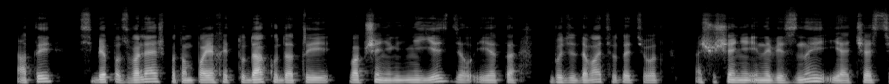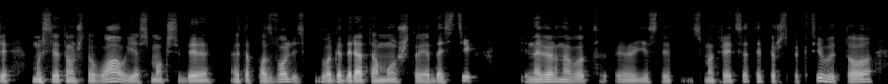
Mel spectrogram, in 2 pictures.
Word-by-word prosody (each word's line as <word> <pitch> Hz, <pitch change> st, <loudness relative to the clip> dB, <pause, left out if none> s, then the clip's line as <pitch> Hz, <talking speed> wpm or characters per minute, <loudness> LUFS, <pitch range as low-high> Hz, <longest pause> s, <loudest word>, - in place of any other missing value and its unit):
а 100 Hz, -, +1 dB
ты 135 Hz, +7 st, 0 dB, 0.2 s
себе 115 Hz, +2 st, +3 dB
позволяешь 110 Hz, +6 st, +2 dB
потом 100 Hz, -1 st, -1 dB
поехать 105 Hz, +1 st, +3 dB
туда, 105 Hz, +1 st, +6 dB
куда 105 Hz, -3 st, +1 dB
ты 105 Hz, 0 st, 0 dB
вообще 105 Hz, +1 st, +4 dB
не 95 Hz, -1 st, +1 dB
не 100 Hz, +1 st, +1 dB
ездил, 110 Hz, -1 st, 0 dB
и 105 Hz, -, -7 dB
это 100 Hz, 0 st, 0 dB, 0.3 s
будет 100 Hz, -2 st, -1 dB
давать 110 Hz, +4 st, +1 dB
вот 105 Hz, -1 st, -7 dB
эти 100 Hz, 0 st, -1 dB
вот 100 Hz, 0 st, -2 dB, 0.3 s
ощущения 100 Hz, -2 st, +2 dB
и -, -, +1 dB
новизны, 100 Hz, +7 st, +2 dB
и 100 Hz, -7 st, -1 dB
отчасти 100 Hz, +2 st, 0 dB, 0.2 s
мысли 105 Hz, -1 st, 0 dB
о -, -, +3 dB
том, 105 Hz, 0 st, 0 dB
что: 100 Hz, -1 st, -3 dB
"Вау, 130 Hz, +5 st, +3 dB
я 90 Hz, 0 st, 0 dB
смог 100 Hz, +2 st, -4 dB
себе 100 Hz, 0 st, 0 dB, 0.2 s
это 100 Hz, 0 st, -2 dB
позволить 100 Hz, +2 st, -2 dB
благодаря 100 Hz, 0 st, +3 dB
тому, 100 Hz, +1 st, -1 dB
что 95 Hz, -, -5 dB
я 90 Hz, 0 st, +1 dB
достиг". 100 Hz, +1 st, -3 dB, 0.4 s
И, -, -, -12 dB
наверно, 105 Hz, 0 st, +2 dB
вот, 100 Hz, 0 st, -3 dB
э, 100 Hz, -2 st, -2 dB
если 95 Hz, +1 st, -6 dB, 0.2 s
смотреть 100 Hz, 0 st, -3 dB
с -, -, -9 dB
этой -, -, -5 dB
перспективы, 145 Hz, -9 st, -4 dB
то 105 Hz, +4 st, +1 dB
100 Hz, 170 wpm, -25 LUFS, 100-105 Hz, 0.4 s, туда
